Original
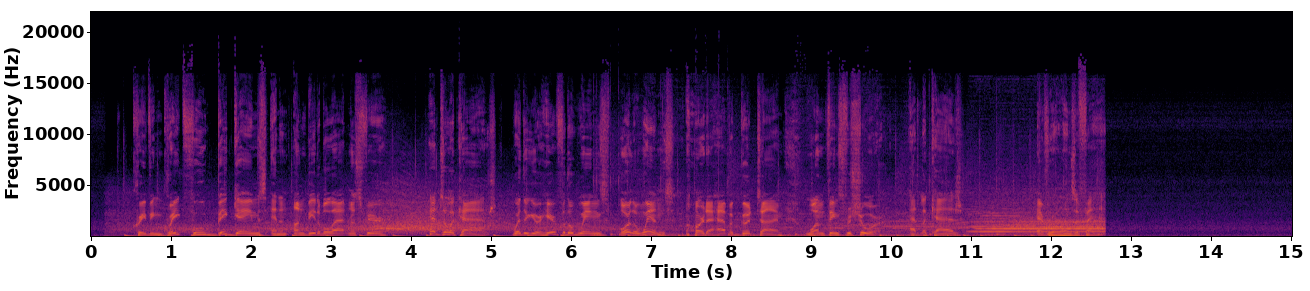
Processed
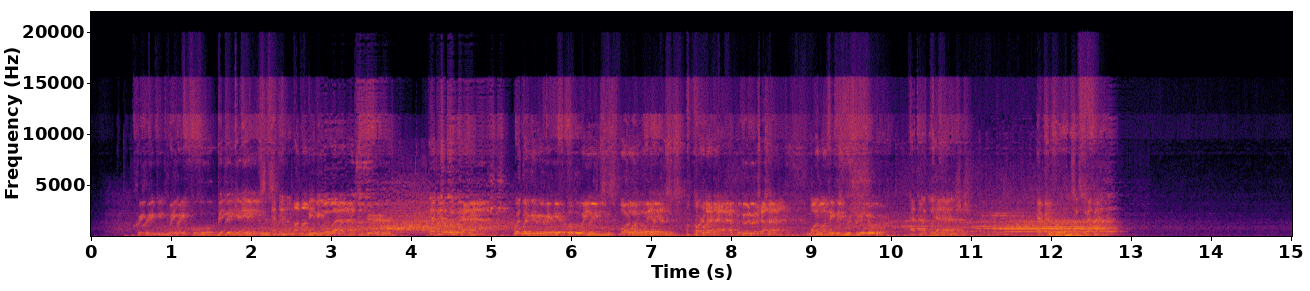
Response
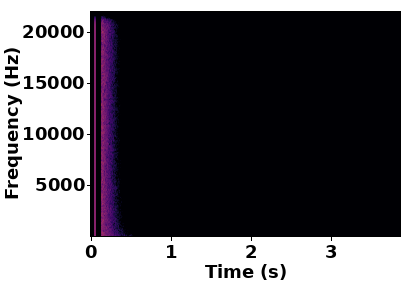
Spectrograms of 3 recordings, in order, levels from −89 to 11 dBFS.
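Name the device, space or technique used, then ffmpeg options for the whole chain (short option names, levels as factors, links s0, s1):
far-field microphone of a smart speaker: -filter_complex "[1:a]atrim=start_sample=2205[s0];[0:a][s0]afir=irnorm=-1:irlink=0,highpass=f=96:p=1,dynaudnorm=f=160:g=21:m=1.68,volume=1.19" -ar 48000 -c:a libopus -b:a 20k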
